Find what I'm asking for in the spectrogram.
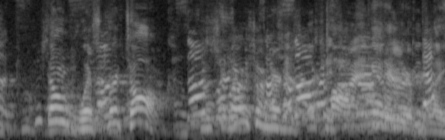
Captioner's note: all chattering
